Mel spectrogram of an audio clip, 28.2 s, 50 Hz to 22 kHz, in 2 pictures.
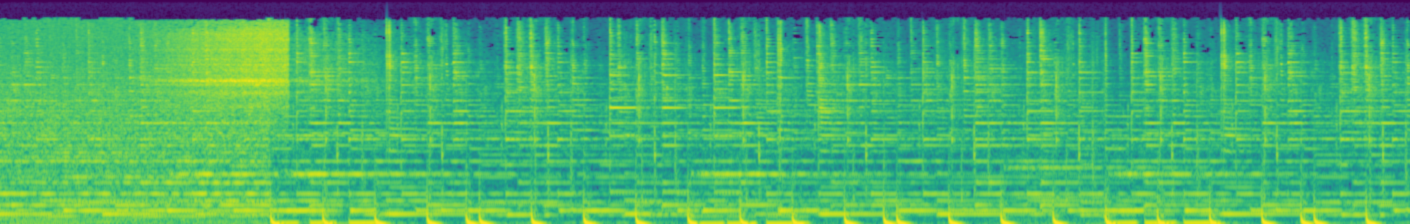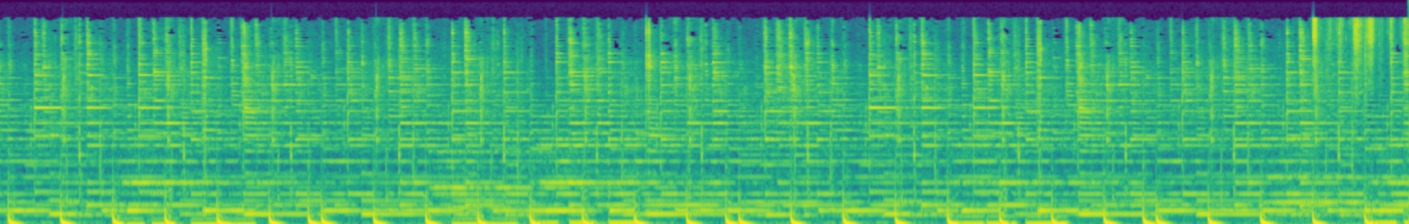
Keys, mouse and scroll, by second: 3.7 click, 7.2 alt+click, 8.4 alt+click, 11.1 click, 12.4 click, 16.5 click, 17.8 alt+click, 19.6 click, 22.0 click, 23.0 click, 23.0 middle click, 23.5 ctrl+z, 26.8 middle click, 27.0 ctrl+z, 27.0 click.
